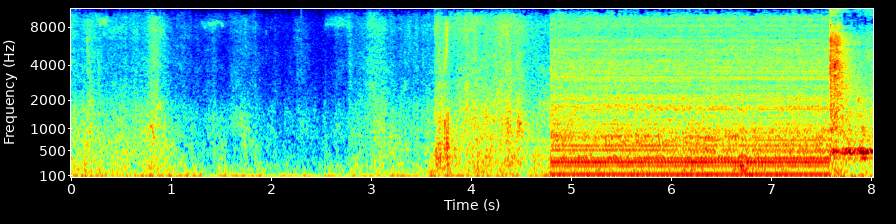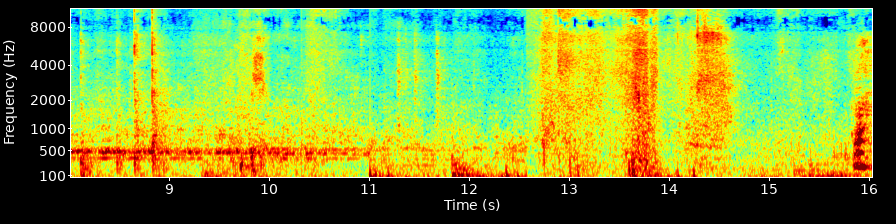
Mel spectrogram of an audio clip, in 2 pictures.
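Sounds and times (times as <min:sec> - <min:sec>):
small machine humming: 0:04.8 - 0:07.9.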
